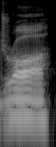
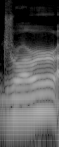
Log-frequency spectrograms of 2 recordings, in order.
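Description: First: The word ends without an r sound. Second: The word ends with an r sound. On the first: The speaker calls it wrong. "I would say draw" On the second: The speaker calls it right. "instead of saying drawer"

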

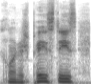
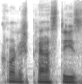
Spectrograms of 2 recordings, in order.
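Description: First: The first vowel of pasties sounds like pastry. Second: The first vowel of pasties sounds like past. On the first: It names what strippers wear. The speaker calls it wrong. "not Cornish pasties, because that's what strippers wear" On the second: It names the meat-filled pastry. The speaker calls it right. "They're Cornish pasties"

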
